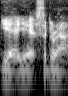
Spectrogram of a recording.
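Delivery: soft, low-pitched pleading. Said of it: "like, begging folks".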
